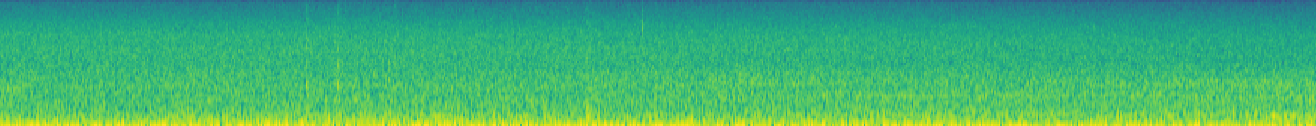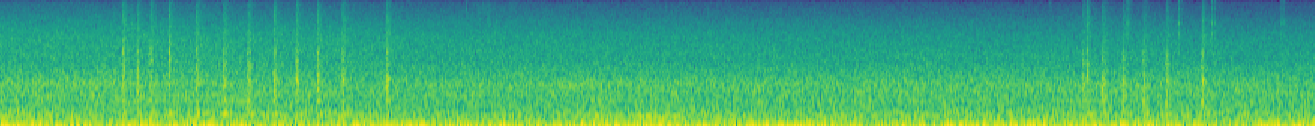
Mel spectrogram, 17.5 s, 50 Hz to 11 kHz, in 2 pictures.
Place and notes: poplar woods, Drava river, Slovenia - creaks, winds, distant traffic hum
Maribor, Slovenia, 20 August, ~20:00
